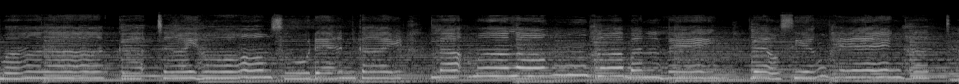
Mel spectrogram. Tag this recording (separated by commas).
Music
